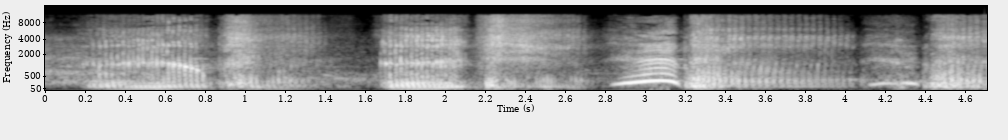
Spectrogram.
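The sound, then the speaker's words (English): A voice imitates a family member's loud snoring: a series of harsh, rasping snorts in separate bursts, one with a groaning tone that rises and falls, and no words spoken. “There's somebody in my family, I'm not going to mention their names, but when they snore, they almost suck the blanket right into their face.”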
